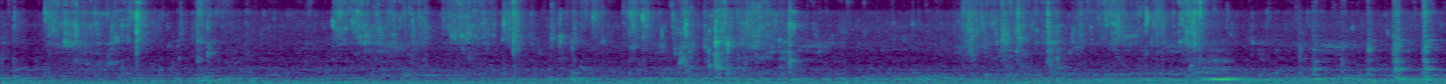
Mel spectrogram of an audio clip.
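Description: Water runs from a tap and splashes into a sink.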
